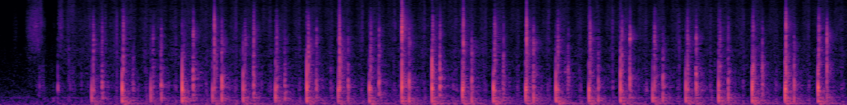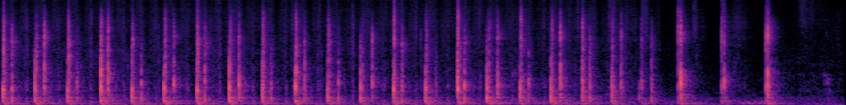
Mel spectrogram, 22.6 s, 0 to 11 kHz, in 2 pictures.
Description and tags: Running on ceramic tiles: sneakers. Recorded with a ZOOM H2 in a bathroom of a house, normalized with Audacity.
